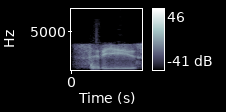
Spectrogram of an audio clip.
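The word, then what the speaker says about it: siddhis: cultivating stillness in action cities and miracles and by cities i don't mean big gatherings of people it's it's spelled s-i-d-d-h-i-s and in sanskrit it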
